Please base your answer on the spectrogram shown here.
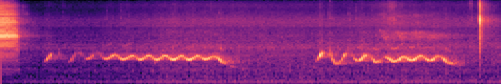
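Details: Ringneck parrot whistling two warbled phrases, each a short rising note followed by a rapid wavering trill that slowly falls, separated by a brief pause, indoors with low background hum.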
